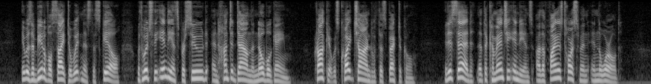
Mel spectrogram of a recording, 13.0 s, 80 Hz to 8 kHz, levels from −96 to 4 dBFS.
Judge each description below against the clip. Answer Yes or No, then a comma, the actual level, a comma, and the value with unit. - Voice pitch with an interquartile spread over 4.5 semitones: Yes, wide, 5.5 semitones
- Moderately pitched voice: Yes, medium, 175 Hz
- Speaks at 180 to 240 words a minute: Yes, average, 190 wpm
